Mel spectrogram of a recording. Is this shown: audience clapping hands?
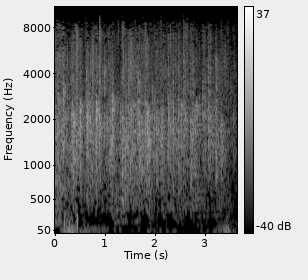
yes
